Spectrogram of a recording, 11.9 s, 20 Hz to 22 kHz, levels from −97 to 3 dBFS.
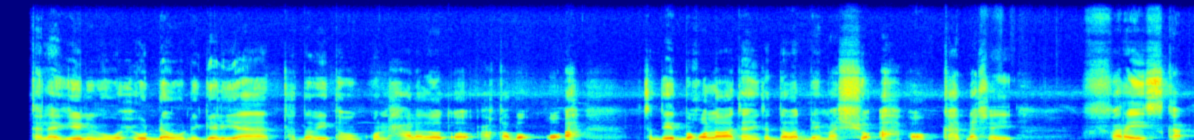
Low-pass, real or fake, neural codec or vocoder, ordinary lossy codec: none; real; none; none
